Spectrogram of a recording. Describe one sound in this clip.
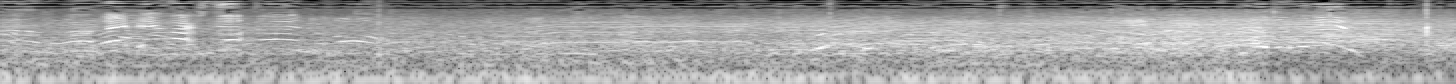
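A large stadium crowd cheers and shouts loudly outdoors.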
